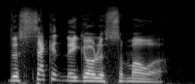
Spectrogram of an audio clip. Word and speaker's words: Samoa: Um and the second they go to Samoa. H which is later in the movie. He's like we're going to the island of Samoa. He's Yeah. We're going home to to Samoa.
